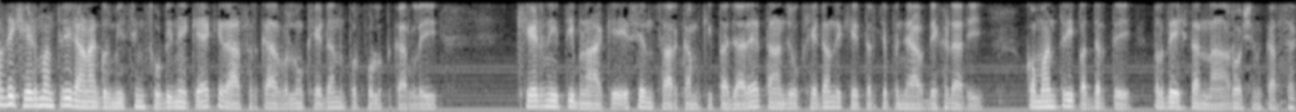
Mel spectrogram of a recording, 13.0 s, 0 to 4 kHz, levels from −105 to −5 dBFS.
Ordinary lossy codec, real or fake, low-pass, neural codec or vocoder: none; real; 3.6 kHz; none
